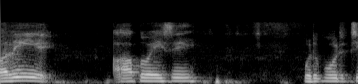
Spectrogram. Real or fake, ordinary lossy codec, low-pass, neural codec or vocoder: fake; none; none; codec, 16 kHz, 1.1 kbps, Voila-Tokenizer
